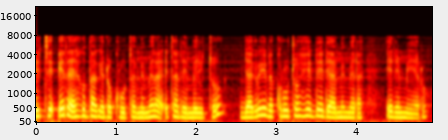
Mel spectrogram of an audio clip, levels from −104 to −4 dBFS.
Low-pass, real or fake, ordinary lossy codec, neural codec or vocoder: none; fake; none; codec, 16 kHz, 16 kbps, FunCodec, trained on Chinese and English, 50 frames a second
